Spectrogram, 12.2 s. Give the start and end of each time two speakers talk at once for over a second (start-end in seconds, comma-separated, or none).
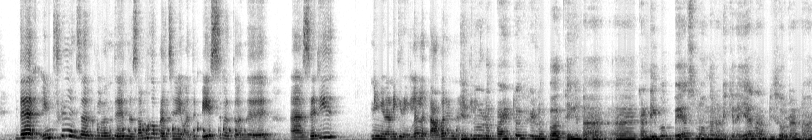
none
